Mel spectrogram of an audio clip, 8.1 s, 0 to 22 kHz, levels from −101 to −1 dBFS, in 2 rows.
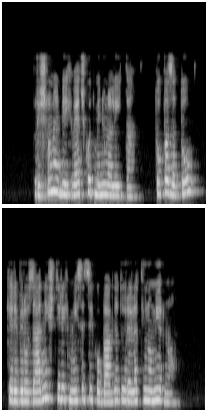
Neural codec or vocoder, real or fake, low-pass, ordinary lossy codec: none; real; 7.2 kHz; Opus, 64 kbps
